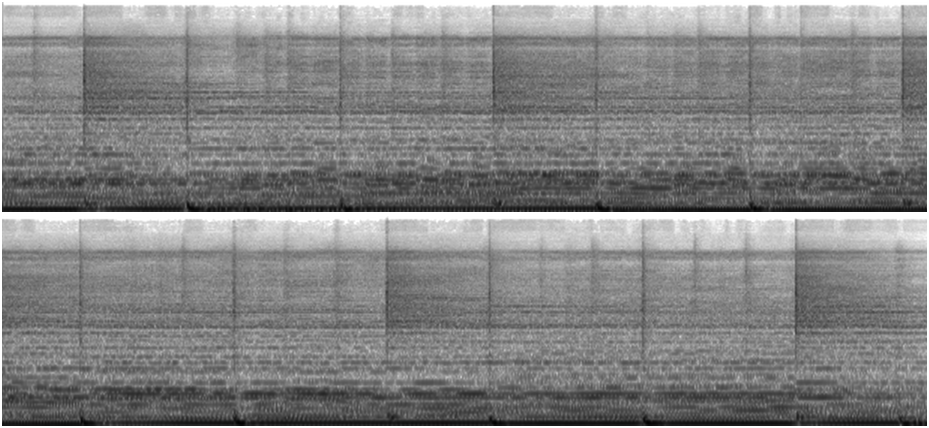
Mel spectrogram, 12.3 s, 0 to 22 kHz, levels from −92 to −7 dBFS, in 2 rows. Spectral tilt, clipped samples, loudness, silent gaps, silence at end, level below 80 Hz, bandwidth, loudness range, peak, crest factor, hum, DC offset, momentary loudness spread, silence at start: -4.5 dB/octave; under 0.1%; -18 LUFS; none; 0 s; -18 dBFS; 18 kHz; 1 LU; -4 dBFS; 12 dB; none; under 0.1%; 2 LU; 0 s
